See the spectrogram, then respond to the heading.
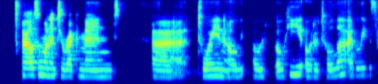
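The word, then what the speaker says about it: Toyin Ojih Odutola: I also wanted to recommend Toyin Ohi Odotola, I believe is how you pronounce her name.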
